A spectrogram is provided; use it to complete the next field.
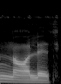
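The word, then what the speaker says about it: knowledge: silent हो रहा है के के जस्ट बाद एन आ रहा है इसलिए के साइलेंट हो रहा है तो इसको आप पढ़ेंगे देखिए यहां तक हो गया इसमें एक और साइलेंट है डी भी साइलेंट है ठीक है ना और एक ई लेटर ई साइलेंट है तो इसको क्या पढ़ते हैं नॉलेज क्या होता है बच्चों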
